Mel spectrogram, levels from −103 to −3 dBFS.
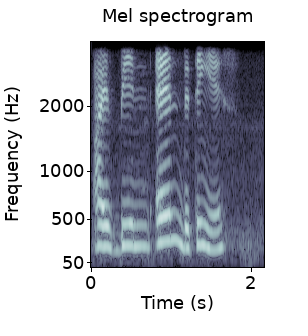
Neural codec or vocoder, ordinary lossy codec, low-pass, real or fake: none; none; 3.6 kHz; real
